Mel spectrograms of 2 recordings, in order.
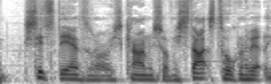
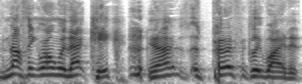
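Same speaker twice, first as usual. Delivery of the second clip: fed-up snap back; 9 semitones higher, 5 dB louder than usual. Retold or imitated. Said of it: "And I've had enough".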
